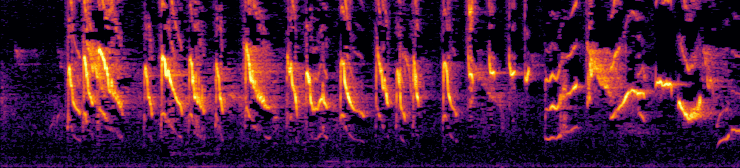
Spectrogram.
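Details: High, rapid oriental white-eye song of chattering, steeply descending notes in an almost unbroken string for about four seconds, ending in a few longer slurred whistles; a "wit wit" training recording.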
